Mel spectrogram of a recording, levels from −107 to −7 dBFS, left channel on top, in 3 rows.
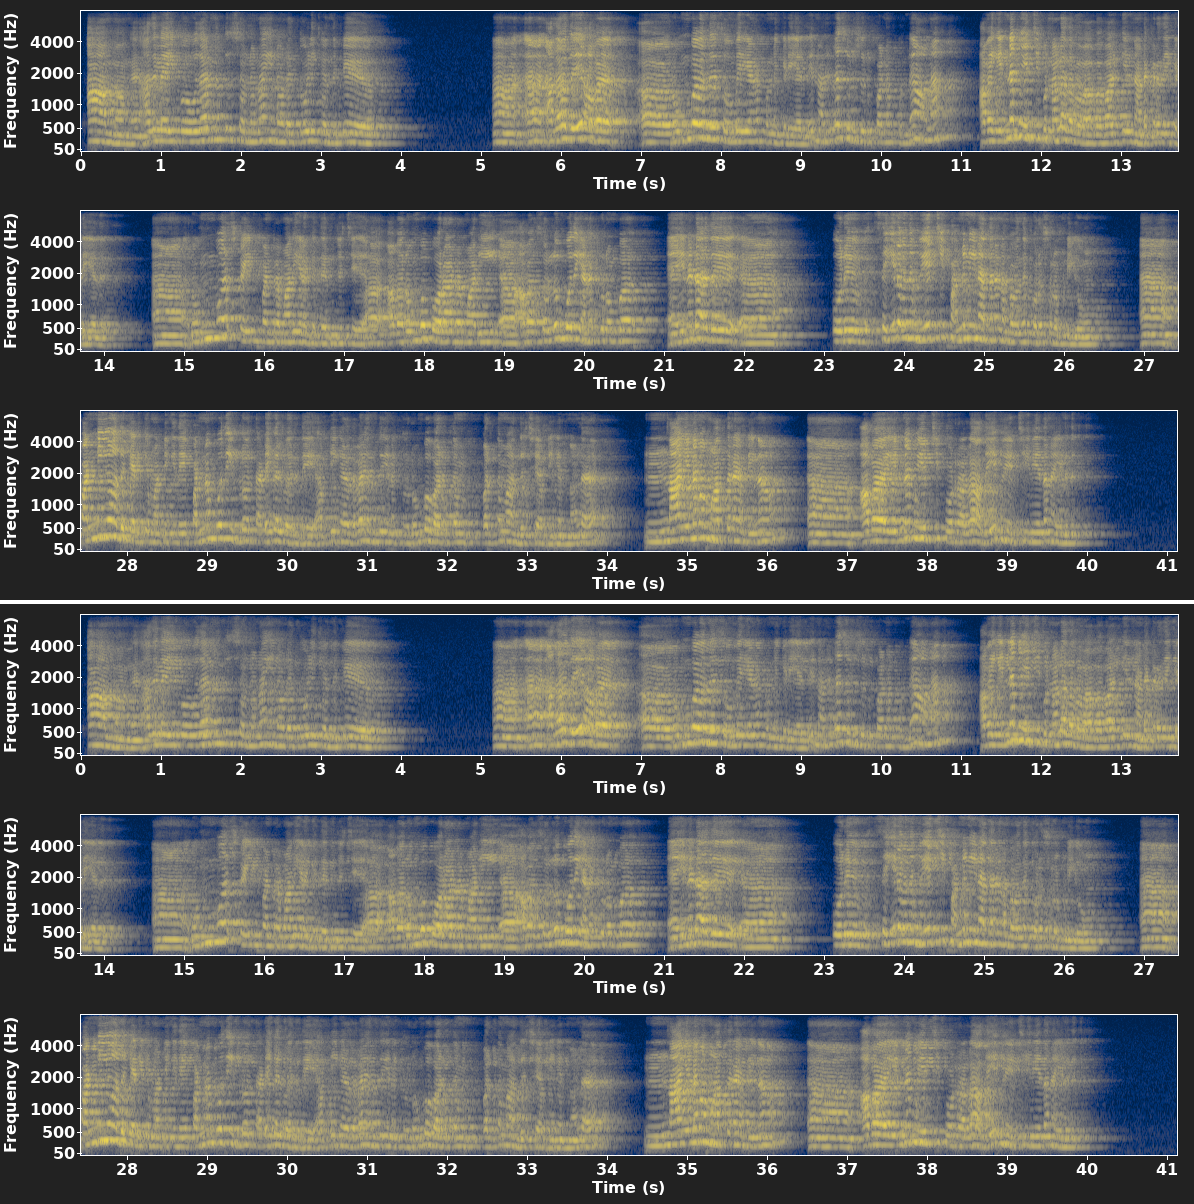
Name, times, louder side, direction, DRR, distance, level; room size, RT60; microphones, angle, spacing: voice 1, 0.1-3.7 5.1-10.8 11.2-14.0 14.6-20.7 21.0-22.4 23.1-26.4 26.9-33.9 34.5-36.1 36.5-39.8, left 1 dB, 40° left, 2 dB, 7.6 m, -27 dB
29.5 x 16.5 x 9.5 m, 0.77 s
head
